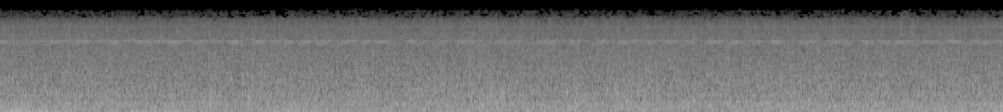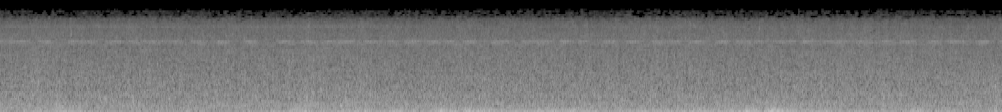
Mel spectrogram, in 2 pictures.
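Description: Waterfall: a steady rush of falling water, with a deep rumble swelling up in the low end from about halfway through.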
